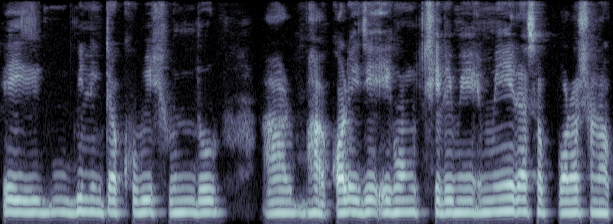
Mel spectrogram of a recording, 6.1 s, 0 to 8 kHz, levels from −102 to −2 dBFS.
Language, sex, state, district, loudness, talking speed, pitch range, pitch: Bengali, female, West Bengal, Kolkata, -27 LUFS, 145 wpm, 155-165 Hz, 160 Hz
